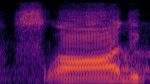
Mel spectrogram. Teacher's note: साद की सीटी वाली और मोटी आवाज है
